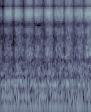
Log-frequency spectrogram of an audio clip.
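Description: Sweet potato being rubbed fast against a grater for pudding, a quick, rhythmic rasping scrape repeating several times a second, close and fairly quiet.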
